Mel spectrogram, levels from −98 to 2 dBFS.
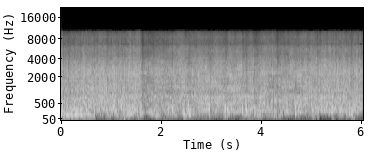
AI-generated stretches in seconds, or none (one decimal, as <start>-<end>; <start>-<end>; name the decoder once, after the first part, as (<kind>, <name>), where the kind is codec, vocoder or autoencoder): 1.6-5.1 (codec, SNAC)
